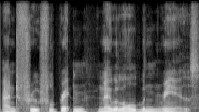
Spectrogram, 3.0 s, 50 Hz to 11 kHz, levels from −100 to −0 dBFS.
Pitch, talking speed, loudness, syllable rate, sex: 100 Hz, 120 wpm, -17 LUFS, 3.6 syllables/s, male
